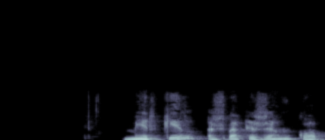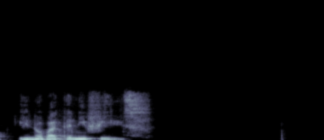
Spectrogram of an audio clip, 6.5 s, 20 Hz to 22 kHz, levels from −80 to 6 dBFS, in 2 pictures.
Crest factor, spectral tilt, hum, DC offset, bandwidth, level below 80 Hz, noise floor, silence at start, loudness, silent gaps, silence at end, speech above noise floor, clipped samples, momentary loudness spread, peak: 20 dB; -6.5 dB/octave; none; under 0.1%; 8 kHz; -56 dBFS; under -90 dBFS; 1.25 s; -19 LUFS; none; 1.8 s; over 71 dB; under 0.1%; 13 LU; -2 dBFS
